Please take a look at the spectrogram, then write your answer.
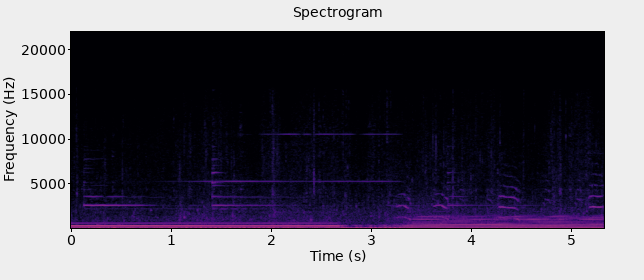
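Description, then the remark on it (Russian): A loud, sustained lighthouse foghorn blast drones steadily, then gives way to a deeper second tone. Faint chirping, like gulls, drifts over the low blare. “Многие маяки оснащались звуковыми сигналами – туманными сиренами, колоколами или гудками.”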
